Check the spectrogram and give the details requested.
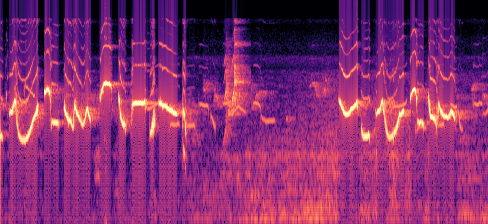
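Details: Song of an Oriental magpie-robin used to stimulate caged birds: two fast runs of loud looping, rising-and-falling whistles, separated by a short stretch of low rumbling background noise.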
